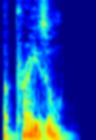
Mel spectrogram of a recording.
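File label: "appraisal", British English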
